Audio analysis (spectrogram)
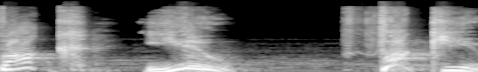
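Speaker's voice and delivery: heated, furious, pissed-off cursing. Ranting at someone with over two hundred thousand subscribers, speak pissed off. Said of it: "I am fucking pissed off".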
